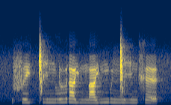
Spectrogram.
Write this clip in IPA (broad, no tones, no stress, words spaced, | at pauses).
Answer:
fejǀinlɯɾaj n̪ajŋɯ ŋ͡ǀinxɛ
